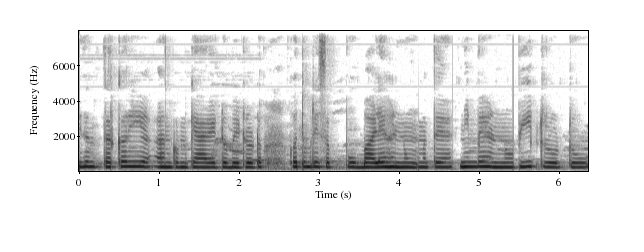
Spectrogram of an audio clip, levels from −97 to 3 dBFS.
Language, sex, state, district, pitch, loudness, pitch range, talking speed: Kannada, female, Karnataka, Mysore, 255 Hz, -15 LUFS, 250-265 Hz, 140 wpm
